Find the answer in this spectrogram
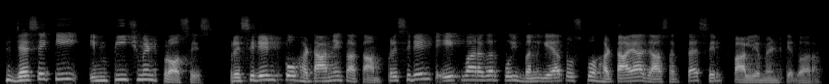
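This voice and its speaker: A man with a fairly high pitch lectures a class with lots of rise and fall in his voice, throwing questions at students and supplying the answers himself. He's informal with them and teases them at times.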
